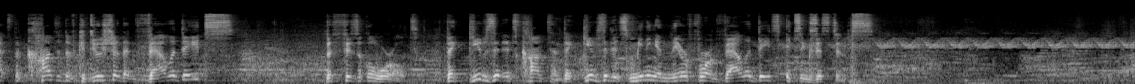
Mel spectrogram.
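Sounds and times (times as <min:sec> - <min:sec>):
speech: 0:00.0 - 0:09.1
low voices murmuring faintly: 0:00.0 - 0:11.3
door alarm high-pitched electronic beeping: 0:08.3 - 0:11.3.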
